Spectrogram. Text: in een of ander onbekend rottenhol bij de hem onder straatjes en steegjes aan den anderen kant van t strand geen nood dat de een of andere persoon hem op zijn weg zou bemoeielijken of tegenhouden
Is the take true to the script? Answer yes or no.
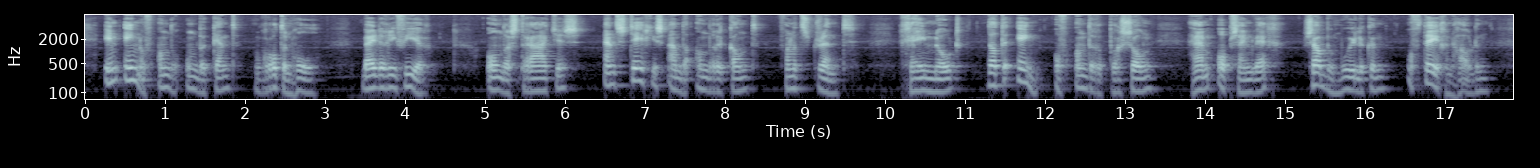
no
